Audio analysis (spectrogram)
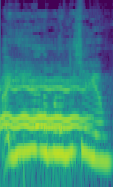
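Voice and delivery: helpless panic; panicked. Acted. Husband panics before the ghost, loud frightened cry.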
